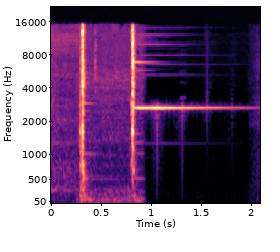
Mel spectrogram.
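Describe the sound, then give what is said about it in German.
Two quick glass clinks, bright, the second leaving a clear high ring that slowly fades out into silence, like glasses touched together in a toast. “In diesem Sinne. Prost.”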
